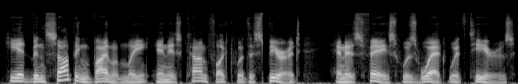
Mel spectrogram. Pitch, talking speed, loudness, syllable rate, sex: 110 Hz, 210 wpm, -18 LUFS, 4.8 syllables/s, male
